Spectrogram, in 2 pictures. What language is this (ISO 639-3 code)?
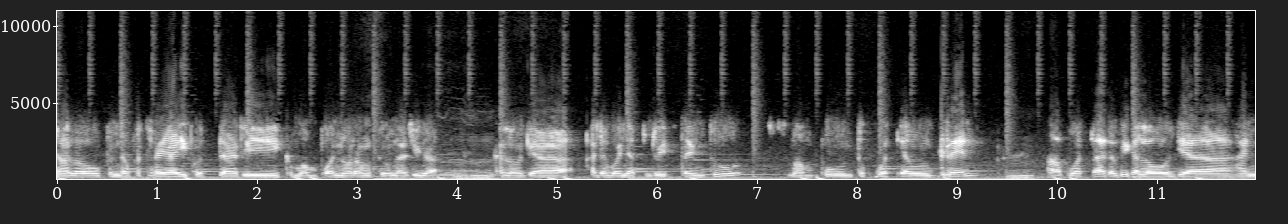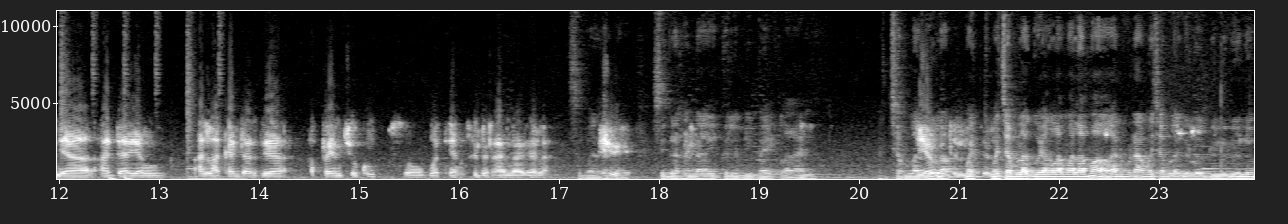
msa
